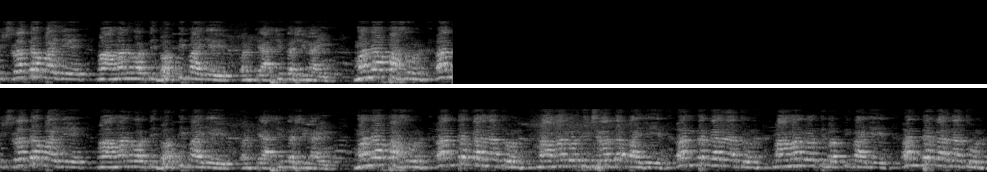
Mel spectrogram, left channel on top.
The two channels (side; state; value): left; drops out; at 4.5 s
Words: श्रद्धा पाहिजे, मामांवरती भक्ती पाहिजे. पण ती अशी तशी नाही. मनापासून अंतःकरणातून मामांवरती श्रद्धा पाहिजे, अंतःकरणातून मामांवरती भक्ती पाहिजे, अंतःकरणातून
